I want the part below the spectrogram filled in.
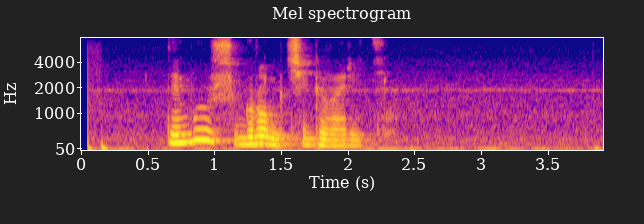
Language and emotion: Russian, angry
